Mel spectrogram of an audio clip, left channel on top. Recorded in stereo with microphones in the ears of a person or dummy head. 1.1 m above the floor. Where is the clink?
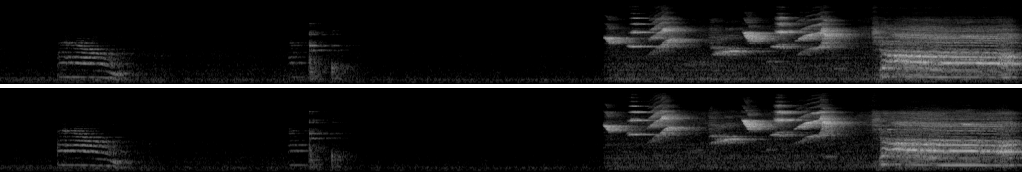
10° right (ahead or behind), 0.5 m.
